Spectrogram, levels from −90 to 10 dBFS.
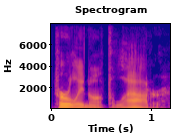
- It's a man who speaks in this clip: Yes, male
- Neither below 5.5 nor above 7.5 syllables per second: Yes, 6.5 syllables/s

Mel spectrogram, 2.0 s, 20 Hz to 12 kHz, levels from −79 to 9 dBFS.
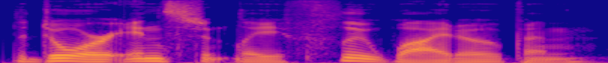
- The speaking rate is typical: Yes, average, 180 wpm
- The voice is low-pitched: Yes, low, 110 Hz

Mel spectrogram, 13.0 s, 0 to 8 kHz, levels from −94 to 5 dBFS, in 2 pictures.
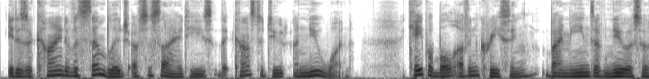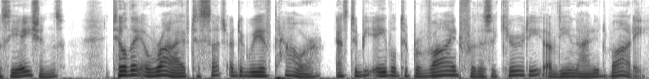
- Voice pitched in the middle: No, low, 125 Hz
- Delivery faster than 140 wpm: Yes, average, 200 wpm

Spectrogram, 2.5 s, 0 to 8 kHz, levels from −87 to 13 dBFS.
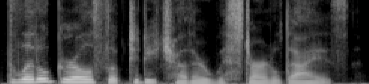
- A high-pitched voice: Yes, high, 195 Hz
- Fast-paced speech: Yes, fast, 245 wpm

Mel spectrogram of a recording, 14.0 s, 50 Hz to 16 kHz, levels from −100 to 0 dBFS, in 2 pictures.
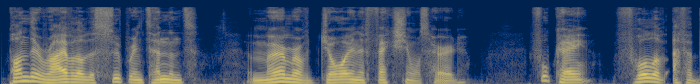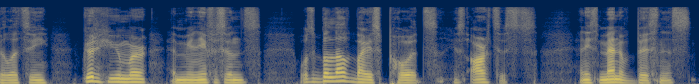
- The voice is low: Yes, low, 125 Hz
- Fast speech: No, average, 145 wpm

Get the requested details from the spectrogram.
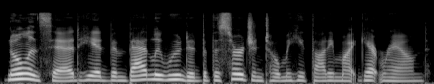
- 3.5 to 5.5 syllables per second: Yes, 5.2 syllables/s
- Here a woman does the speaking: Yes, female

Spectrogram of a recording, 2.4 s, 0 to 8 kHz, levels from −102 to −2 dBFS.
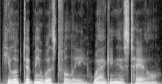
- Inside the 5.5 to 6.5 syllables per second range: No, 5.3 syllables/s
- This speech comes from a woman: No, male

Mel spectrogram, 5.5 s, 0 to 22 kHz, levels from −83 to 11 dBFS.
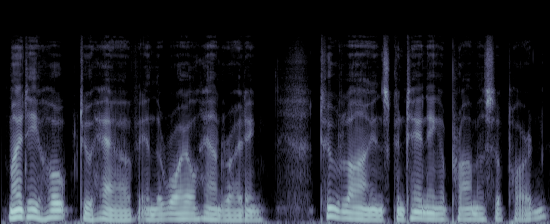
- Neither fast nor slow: Yes, average, 175 wpm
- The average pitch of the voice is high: No, low, 100 Hz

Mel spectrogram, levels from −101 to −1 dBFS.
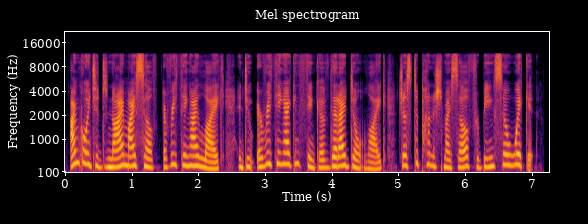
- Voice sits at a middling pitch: No, very high, 250 Hz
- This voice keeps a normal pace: No, fast, 225 wpm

